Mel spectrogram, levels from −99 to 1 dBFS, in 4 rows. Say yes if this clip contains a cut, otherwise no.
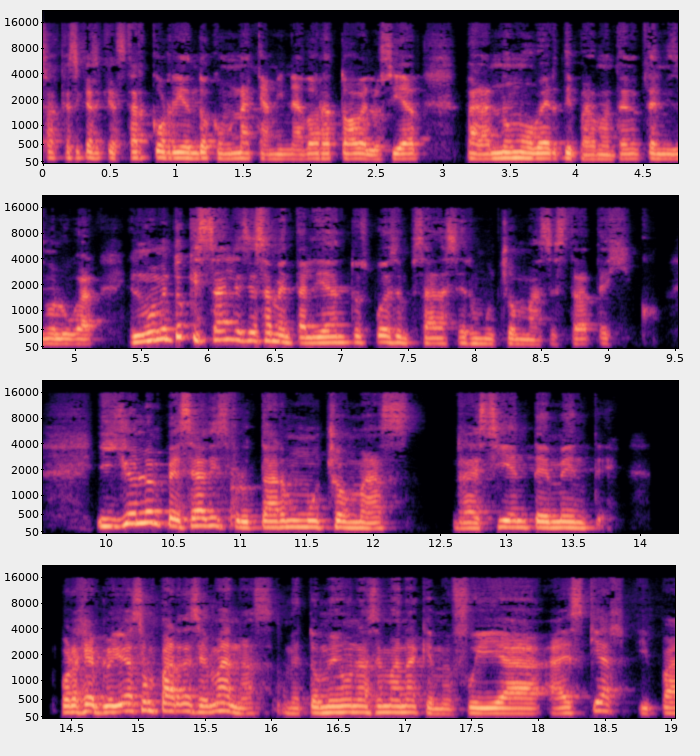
no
